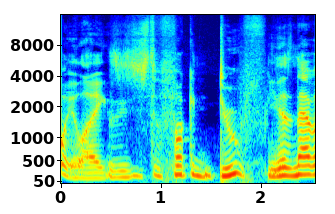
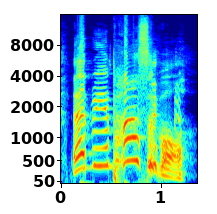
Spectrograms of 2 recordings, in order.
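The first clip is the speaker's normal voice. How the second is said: high, dismayed comic outcry; mock panic; 3 dB louder than usual. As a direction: exclaim it in hammed-up despair. Acting the boy's panicked objection.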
